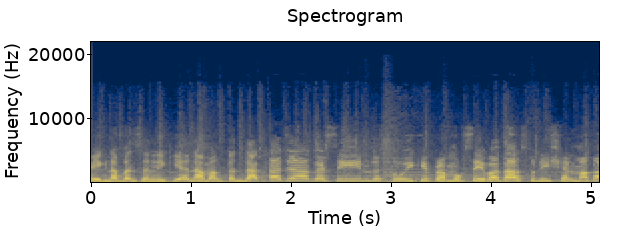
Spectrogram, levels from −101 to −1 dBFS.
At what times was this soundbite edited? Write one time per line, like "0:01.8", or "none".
0:01.7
